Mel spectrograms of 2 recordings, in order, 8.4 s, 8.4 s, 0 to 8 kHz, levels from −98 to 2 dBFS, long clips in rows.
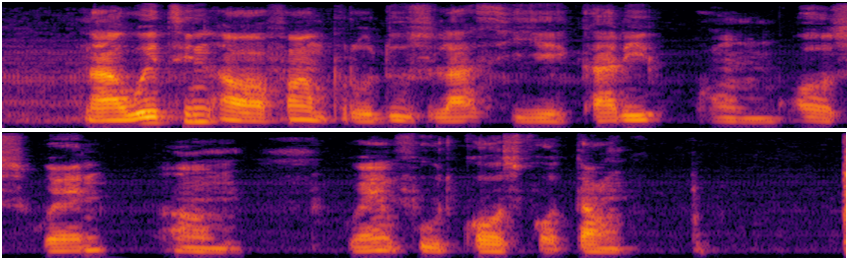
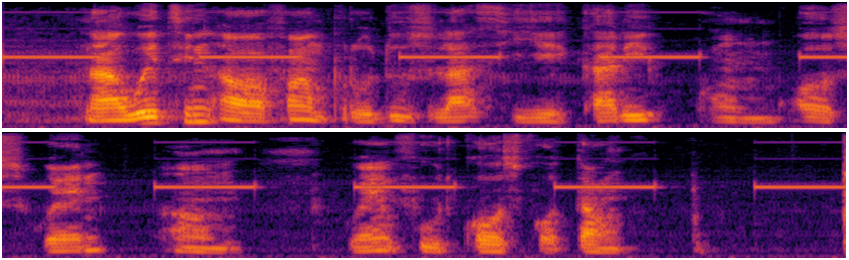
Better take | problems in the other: first | background sound (Alarm); 10 dB below the speech

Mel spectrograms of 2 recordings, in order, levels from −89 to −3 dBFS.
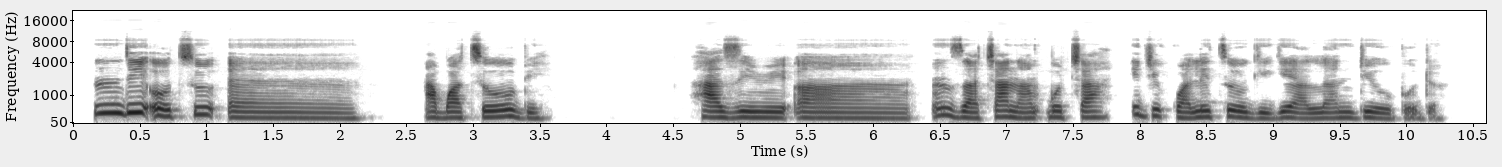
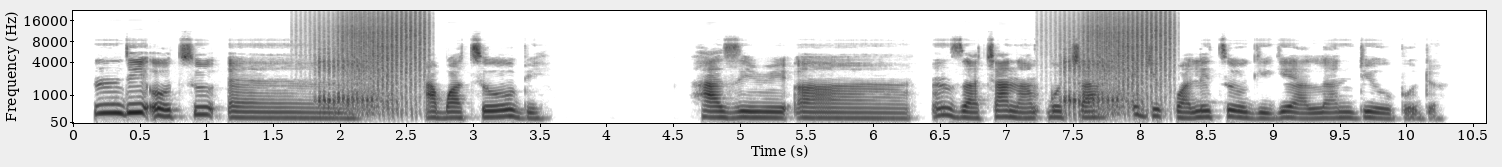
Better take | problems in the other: first | background sound (Insect); 1 dB above the speech

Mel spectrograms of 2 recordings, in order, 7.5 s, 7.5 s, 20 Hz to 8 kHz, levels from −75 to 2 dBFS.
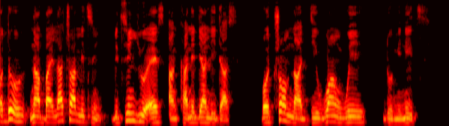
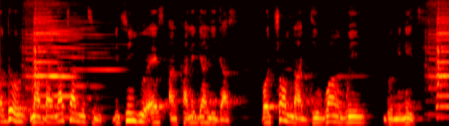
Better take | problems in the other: first | noise reduction (classical method WPE with log-MMSE)

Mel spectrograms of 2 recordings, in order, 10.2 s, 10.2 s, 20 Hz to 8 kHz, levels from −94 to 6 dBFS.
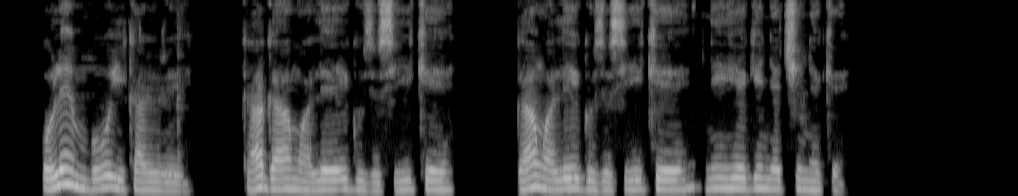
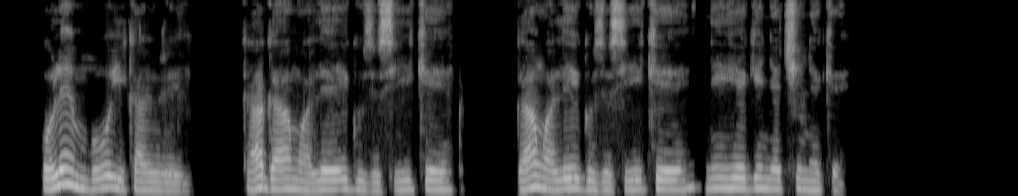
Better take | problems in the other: first | noise reduction (neural mask model Resemble Enhance denoiser)

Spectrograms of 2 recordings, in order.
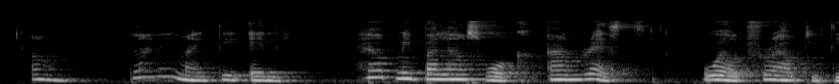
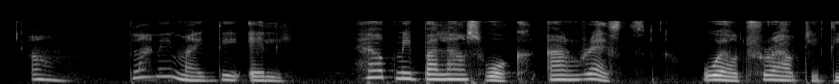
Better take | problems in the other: second | room echo; dies away in 0.7 s

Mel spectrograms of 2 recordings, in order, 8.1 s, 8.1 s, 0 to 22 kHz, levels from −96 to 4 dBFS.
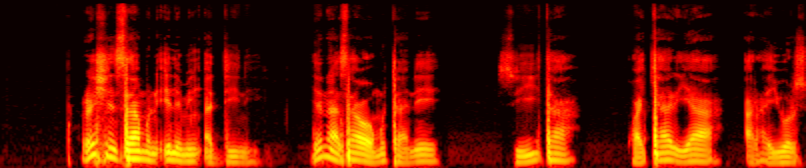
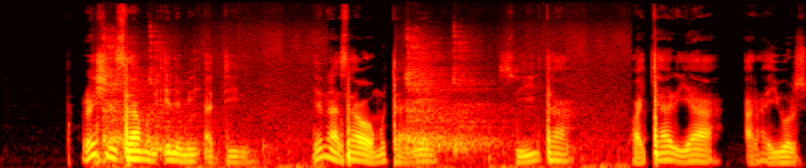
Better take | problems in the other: first | background sound (Cough); 9 dB below the speech

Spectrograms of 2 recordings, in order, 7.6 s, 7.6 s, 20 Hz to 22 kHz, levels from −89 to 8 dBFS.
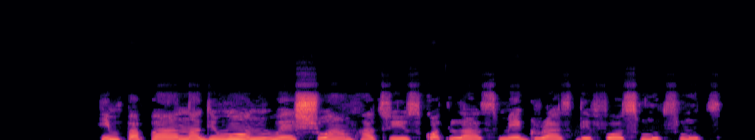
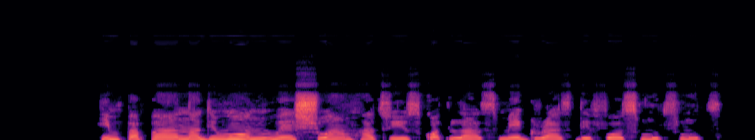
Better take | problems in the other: second | noise reduction (neural mask model Resemble Enhance denoiser)

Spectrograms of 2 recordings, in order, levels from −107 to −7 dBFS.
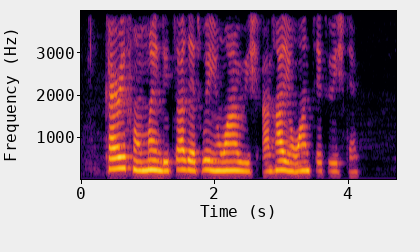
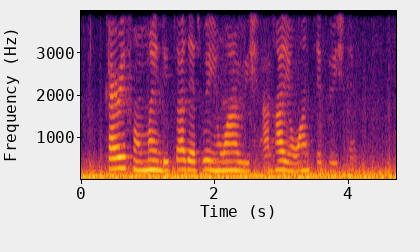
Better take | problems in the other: first | background sound (Wind / Boat, Water vehicle); as loud as the speech

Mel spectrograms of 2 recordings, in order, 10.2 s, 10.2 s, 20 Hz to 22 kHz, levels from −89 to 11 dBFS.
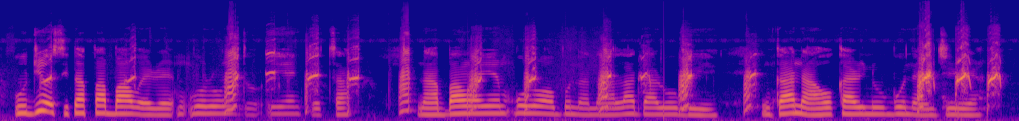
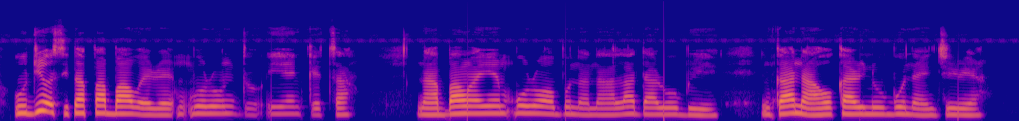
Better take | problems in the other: second | background sound (Fowl); 2 dB below the speech

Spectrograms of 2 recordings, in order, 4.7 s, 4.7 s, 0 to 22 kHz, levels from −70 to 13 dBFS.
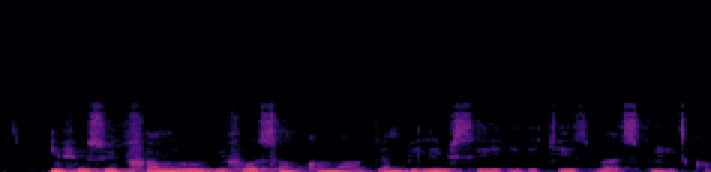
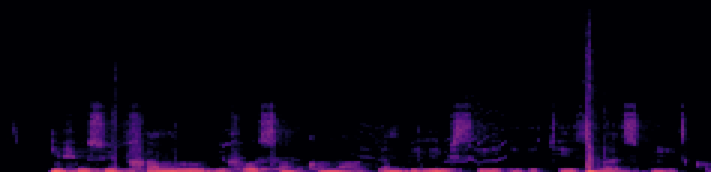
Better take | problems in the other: first | noise reduction (classical method log-MMSE)

